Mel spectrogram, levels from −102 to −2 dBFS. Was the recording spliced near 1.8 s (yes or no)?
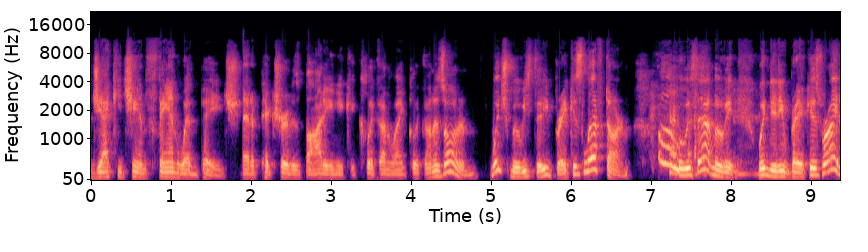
yes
